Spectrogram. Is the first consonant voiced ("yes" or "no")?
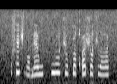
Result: no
